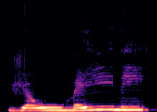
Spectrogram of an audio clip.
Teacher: یہاں پر واو لین اور پھر یا لین، ان کو ٹائم دیں گے۔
